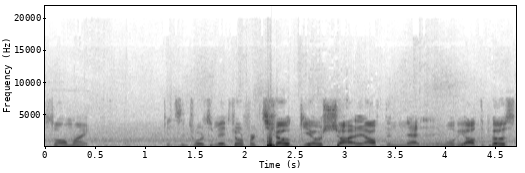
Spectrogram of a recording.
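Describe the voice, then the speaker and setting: A man talks at a high pitch. Noticeable background noise runs behind him. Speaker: esports caster. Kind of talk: live commentary.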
